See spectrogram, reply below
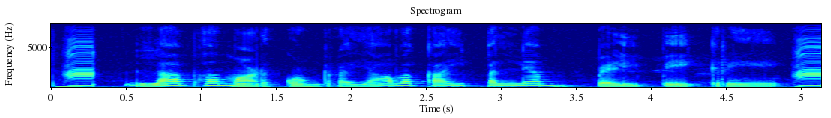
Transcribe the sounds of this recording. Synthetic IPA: laːbʱɐma̰ːɽkoɳɖɾɐjaːʋɐkaːjipɐljɐbeɭḭpḛːkɾeː

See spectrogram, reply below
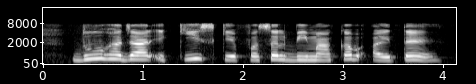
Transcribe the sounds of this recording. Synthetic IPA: d̪uɦəd͡ʒaːɾɪ̰kːiːskefʰəsəlbimaːkəbəɪt̪eː

